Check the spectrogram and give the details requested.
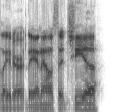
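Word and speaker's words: Tchia: Chia, which we were pronouncing as Tachia before, is coming to PlayStation Plus Extra Tier and above in March.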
